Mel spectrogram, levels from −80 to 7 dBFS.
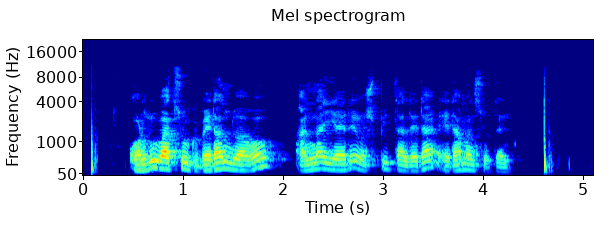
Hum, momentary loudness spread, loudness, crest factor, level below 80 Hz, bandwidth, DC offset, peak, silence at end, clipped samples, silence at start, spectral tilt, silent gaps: none; 15 LU; -30 LUFS; 22 dB; -78 dBFS; 11 kHz; under 0.1%; -8 dBFS; 0.4 s; under 0.1%; 0.1 s; -6 dB/octave; none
